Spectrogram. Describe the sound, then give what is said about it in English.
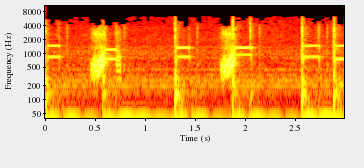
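Touch-tone keypad beeps enter a caller code on a phone conference system: several short dual-tone beeps, each marked by a sharp key click, spaced irregularly. “Punch in the other caller's code now.”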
